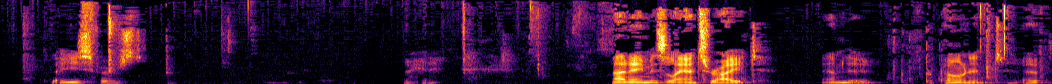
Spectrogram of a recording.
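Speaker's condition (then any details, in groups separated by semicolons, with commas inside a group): Parkinson's; may stumble over words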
